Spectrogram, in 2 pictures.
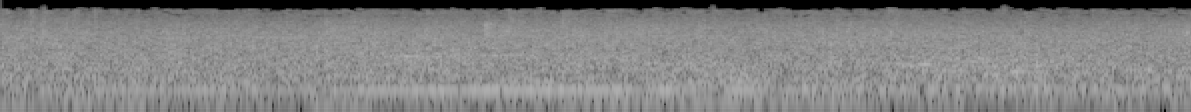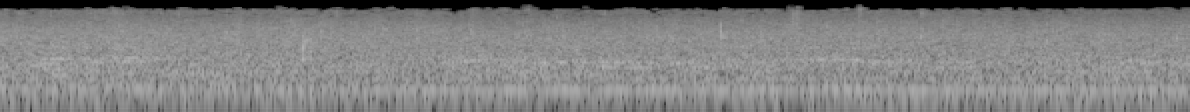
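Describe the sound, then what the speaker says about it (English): Light drizzle falling steadily outdoors at Walt Disney World's Galaxy's Edge under a grey, stormy sky, a continuous soft hiss of rain without speech. "Bit of drizzle."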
